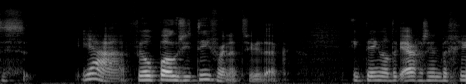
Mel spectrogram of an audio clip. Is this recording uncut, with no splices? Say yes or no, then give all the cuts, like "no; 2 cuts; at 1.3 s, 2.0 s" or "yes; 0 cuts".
no; 1 cut; at 3.4 s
